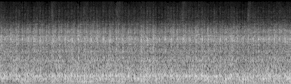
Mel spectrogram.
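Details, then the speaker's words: 1971 Johnson 20 HP two-stroke outboard after carburetor rebuild: steady, crisp two-stroke patter at idle, no misses or surging; cam on first mark, now responds, idle screw had been set slightly lean; normal idle. "See how now it reacts before it didn't That's probably the best what this thing's going to get."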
